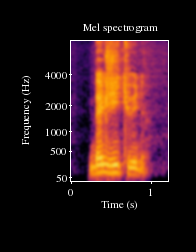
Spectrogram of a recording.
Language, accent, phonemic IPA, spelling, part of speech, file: French, France, /bɛl.ʒi.tyd/, belgitude, noun, LL-Q150 (fra)-belgitude.wav
- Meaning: the concept of Belgian national identity, formulated in a self-depreciating or humorous way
